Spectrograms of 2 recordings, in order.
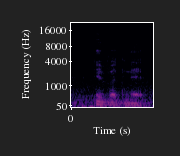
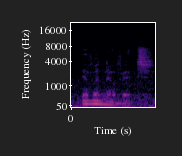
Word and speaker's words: Ivanovich: Ivanovich. There we go. Ivanovich.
